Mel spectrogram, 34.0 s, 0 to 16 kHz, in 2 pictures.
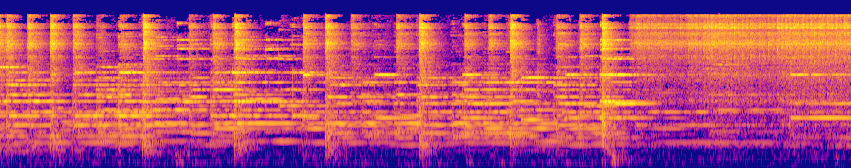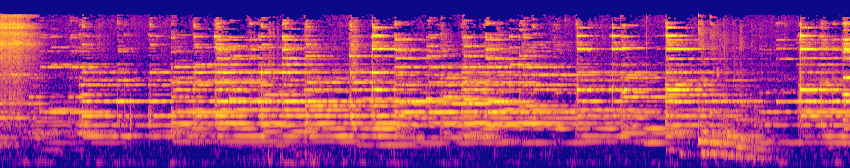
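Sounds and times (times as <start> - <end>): handbells ringing: 0.0 - 34.0
tambourine: 6.0 - 18.0.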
